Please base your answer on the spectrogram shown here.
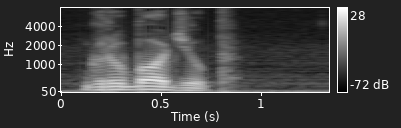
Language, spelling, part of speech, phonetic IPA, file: Polish, grubodziób, noun, [ɡruˈbɔd͡ʑup], Pl-grubodziób.ogg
